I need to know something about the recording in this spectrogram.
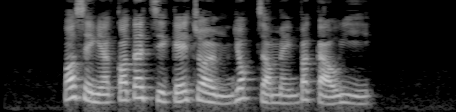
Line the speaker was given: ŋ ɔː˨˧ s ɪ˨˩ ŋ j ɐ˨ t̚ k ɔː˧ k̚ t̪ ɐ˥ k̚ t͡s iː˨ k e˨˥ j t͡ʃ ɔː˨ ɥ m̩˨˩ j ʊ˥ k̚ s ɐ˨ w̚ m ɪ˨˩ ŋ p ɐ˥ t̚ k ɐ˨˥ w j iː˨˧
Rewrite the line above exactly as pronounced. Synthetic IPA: ŋ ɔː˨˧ s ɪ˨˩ ŋ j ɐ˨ t̚ k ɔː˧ k̚ t̪ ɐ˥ k̚ t͡s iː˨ k e˨˥ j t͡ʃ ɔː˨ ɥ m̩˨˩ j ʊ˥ k̚ t͡s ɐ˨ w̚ m ɪ˨˩ ŋ p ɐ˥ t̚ k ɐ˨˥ w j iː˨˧

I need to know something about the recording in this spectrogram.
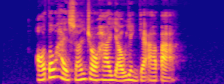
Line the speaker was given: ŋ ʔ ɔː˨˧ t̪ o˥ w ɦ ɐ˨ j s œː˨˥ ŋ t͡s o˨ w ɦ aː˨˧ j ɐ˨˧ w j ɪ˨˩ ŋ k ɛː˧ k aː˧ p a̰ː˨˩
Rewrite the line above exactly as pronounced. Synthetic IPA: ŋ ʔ ɔː˨˧ t̪ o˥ w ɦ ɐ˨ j s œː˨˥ ŋ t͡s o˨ w ɦ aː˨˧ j ɐ˨˧ w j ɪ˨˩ ŋ k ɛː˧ ʔ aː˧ p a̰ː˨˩

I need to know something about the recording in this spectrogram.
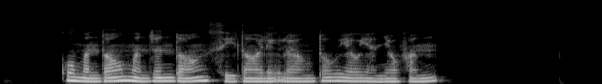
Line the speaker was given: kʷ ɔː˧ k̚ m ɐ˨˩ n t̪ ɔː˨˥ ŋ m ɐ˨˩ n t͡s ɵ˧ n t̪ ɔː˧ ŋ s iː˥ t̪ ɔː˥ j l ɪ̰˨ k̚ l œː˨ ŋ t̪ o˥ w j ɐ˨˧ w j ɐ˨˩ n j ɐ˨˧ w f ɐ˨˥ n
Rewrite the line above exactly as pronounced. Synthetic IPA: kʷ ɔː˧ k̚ m ɐ˨˩ n t̪ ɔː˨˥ ŋ m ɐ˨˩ n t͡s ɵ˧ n t̪ ɔː˨˥ ŋ s iː˨˩ t̪ ɔː˨ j l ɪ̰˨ k̚ l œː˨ ŋ t̪ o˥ w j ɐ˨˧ w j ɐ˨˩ n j ɐ˨˧ w f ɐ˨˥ n

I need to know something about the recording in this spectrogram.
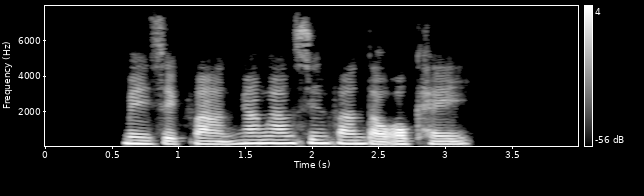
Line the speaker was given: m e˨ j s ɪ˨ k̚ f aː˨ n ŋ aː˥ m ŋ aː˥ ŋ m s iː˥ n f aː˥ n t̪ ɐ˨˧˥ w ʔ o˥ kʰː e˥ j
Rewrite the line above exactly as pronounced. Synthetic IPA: m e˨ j s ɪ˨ k̚ f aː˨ n ŋ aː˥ m ŋ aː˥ m s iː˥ n f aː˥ n t̪ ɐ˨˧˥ w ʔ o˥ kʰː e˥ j

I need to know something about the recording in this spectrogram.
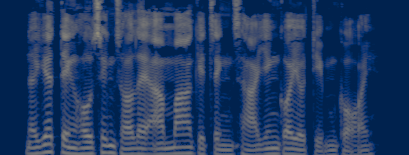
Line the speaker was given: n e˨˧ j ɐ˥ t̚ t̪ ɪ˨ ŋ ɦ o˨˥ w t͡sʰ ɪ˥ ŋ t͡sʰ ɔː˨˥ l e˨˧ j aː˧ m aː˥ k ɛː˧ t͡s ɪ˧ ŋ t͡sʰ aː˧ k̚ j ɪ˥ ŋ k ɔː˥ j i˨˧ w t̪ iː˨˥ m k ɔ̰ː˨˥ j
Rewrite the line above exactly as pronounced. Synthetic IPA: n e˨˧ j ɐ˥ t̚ t̪ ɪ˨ ŋ ɦ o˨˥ w t͡sʰ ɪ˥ ŋ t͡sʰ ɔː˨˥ l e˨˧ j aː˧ m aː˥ k ɛː˧ t͡s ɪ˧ ŋ t͡sʰ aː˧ k̚ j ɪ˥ ŋ k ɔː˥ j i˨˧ w t̪ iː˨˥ m k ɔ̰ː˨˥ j

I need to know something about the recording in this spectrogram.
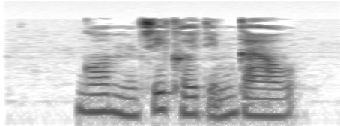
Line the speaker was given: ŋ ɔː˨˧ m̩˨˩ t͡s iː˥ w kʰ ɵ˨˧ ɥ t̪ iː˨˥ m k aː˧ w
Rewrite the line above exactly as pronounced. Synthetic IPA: ŋ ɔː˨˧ m̩˨˩ t͡s iː˥ kʰ ɵ˨˧ ɥ t̪ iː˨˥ m k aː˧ w

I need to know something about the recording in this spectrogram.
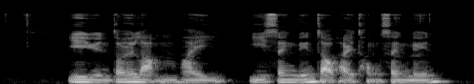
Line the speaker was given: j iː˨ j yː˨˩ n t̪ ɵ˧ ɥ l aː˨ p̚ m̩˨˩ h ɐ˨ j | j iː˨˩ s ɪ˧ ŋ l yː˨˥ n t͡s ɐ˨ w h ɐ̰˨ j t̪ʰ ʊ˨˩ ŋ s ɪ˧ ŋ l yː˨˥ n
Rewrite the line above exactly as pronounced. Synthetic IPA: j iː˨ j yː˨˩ n t̪ ɵ˧ ɥ l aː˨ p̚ m̩˨˩ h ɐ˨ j | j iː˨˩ s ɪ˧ ŋ l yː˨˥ n t͡s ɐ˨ w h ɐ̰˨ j t̪ʰ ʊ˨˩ ŋ s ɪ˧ ŋ l yː˨˥ n

